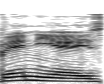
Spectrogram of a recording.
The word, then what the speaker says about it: beignets: Like, what's the point of putting G in beignets if you can't pronounce the G?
